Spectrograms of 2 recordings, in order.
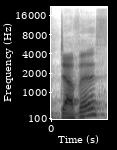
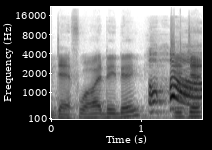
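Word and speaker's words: Dafydd: teacher from school who couldn't pronounce my name properly. My full name's David, D-A-F-Y-D-D. He could not pronounce it properly, so he just called me Daff Y-D-D.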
